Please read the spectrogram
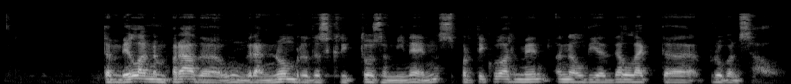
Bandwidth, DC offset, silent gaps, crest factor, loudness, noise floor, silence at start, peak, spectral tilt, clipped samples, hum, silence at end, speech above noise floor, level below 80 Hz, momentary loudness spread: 11.5 kHz; under 0.1%; none; 18 dB; -25 LUFS; -67 dBFS; 1.05 s; -8 dBFS; -5.5 dB/octave; under 0.1%; none; 0.15 s; 43 dB; -50 dBFS; 9 LU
